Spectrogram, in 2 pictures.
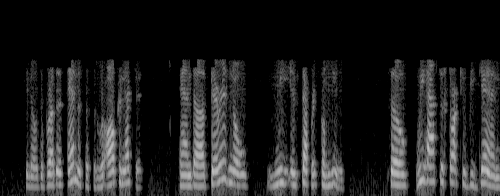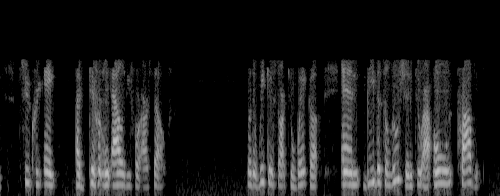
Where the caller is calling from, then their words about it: Collegeville, Pennsylvania, United States; I'm calling from Collegeville, PA.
